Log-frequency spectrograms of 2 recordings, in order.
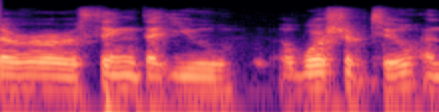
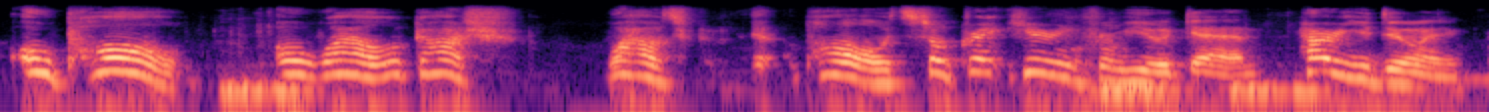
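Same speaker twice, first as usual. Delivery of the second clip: mock overjoyed; 10 semitones higher, slower than usual. Overjoyed fake greeting to scammer.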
